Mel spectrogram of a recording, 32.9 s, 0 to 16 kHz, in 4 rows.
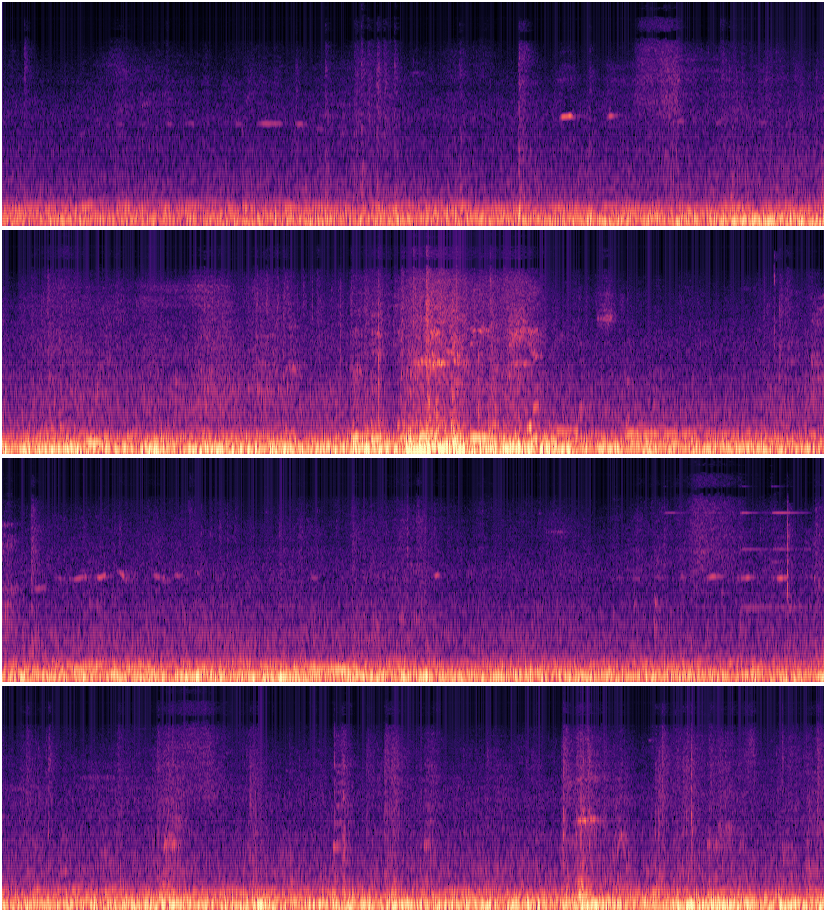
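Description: Cabin noise of a battery-electric Alexander Dennis Enviro400EV double-decker bus: a low rumble with a steady hum while it stands, growing louder from about six seconds in as it moves off along the street. About twelve seconds in there is a loud rushing swell, the loudest moment, as something big goes by close alongside.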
